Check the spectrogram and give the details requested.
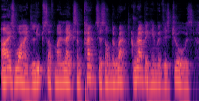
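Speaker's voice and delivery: plain reading voice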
